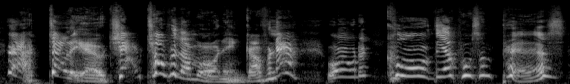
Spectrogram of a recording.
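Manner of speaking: loud, high mock London copper; caricature London policeman. Policeman from episode one hailing a chap, hammed-up London shout. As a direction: bellow like a cartoon British bobby. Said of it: "Versus the policeman in episode one".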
